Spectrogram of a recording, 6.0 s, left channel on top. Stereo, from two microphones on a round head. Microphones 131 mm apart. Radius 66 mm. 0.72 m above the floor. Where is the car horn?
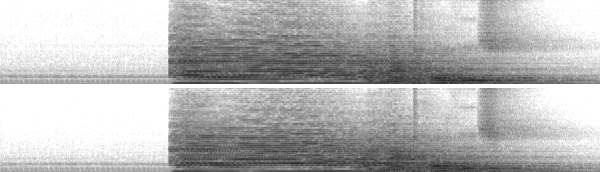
25° left (ahead or behind), 3.5 m; by 4.5 s 25° right (ahead or behind), 3 m.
